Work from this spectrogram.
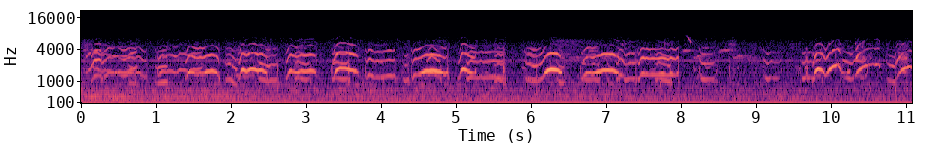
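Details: Newborn Chihuahua puppies, one week old and drying in the sun, cry in bursts of high, bending squeals that rise and dip. The whimpers come in clusters with short gaps between them, over faint background rustle.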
